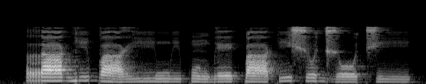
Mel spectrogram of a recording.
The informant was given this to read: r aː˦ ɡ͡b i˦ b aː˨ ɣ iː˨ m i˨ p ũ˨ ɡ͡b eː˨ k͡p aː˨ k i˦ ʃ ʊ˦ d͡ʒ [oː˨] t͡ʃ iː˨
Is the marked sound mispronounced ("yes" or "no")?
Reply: no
